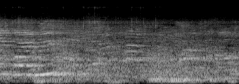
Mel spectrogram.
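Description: Background chatter of a crowd of children and adults, with children's voices calling out over the babble.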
